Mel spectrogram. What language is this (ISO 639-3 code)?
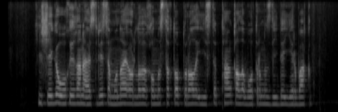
kaz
